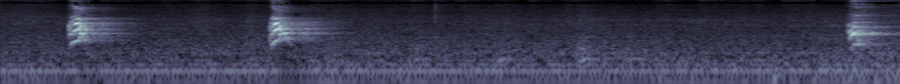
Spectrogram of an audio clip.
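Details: Little male Pomeranian puppy barking for the first time: two quick bright yaps about one and a half seconds apart, a long quiet pause, then a third bark, against a faint background hum.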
